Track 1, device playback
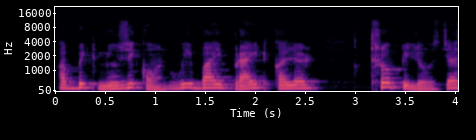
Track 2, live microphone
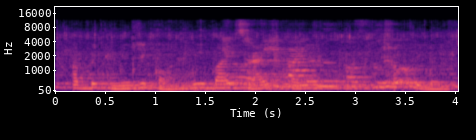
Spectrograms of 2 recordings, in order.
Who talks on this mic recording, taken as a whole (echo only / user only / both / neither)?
both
